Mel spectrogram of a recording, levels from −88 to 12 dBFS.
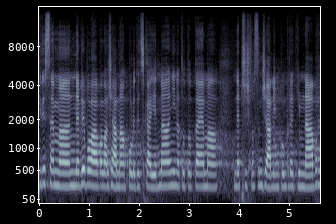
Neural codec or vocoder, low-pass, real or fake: autoencoder, 48 kHz, 32 numbers a frame, DAC-VAE, trained on Japanese speech; 14.4 kHz; fake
